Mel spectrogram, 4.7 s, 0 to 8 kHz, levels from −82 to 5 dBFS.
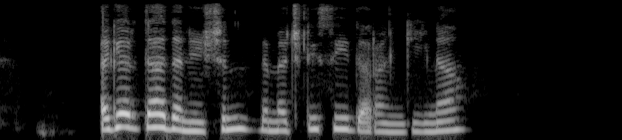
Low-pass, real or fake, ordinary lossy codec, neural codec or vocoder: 7.2 kHz; real; Opus, 64 kbps; none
